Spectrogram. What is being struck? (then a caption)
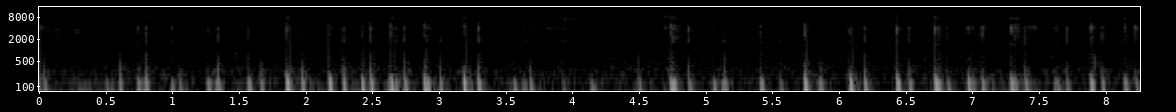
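Cork block. A palm-sized solid cork block is turned in both hands while fingertips tap and scratch it. A steady, irregular run of soft, dull, low thuds, each dying away almost instantly, comes with faint light scratching between them.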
